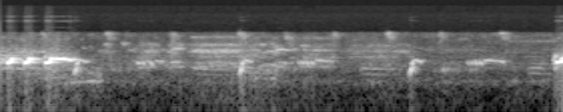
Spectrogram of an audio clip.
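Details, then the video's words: Farm-bred singing zebra dove kept for song competition, from one of many farms, its melody judged poor; a loud burst of rapid, rolling coo notes opens, then fainter scattered coos and chirps from other doves. "A lot of Zebra dove from many farms are not so good singing and worst melody"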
